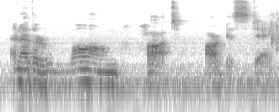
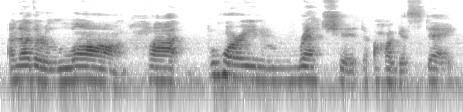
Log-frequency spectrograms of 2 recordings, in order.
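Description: First: Weary sigh. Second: Slow, louder, stretching each word in misery; drawn-out complaint. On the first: Repeated weary line. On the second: Girl groaning about another dull hot day, drawn out slowly. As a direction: drag it out like a groaning child. Exaggerated weary repeat. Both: A narrator's reading.

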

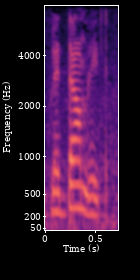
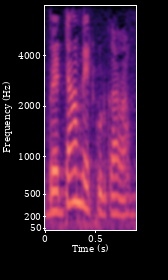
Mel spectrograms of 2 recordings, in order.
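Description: First: Scornful mutter. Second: Lower, sneering repeat of bread omelette; mock her offer with disgust; scornful mimicry. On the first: Acted. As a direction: lower and softer, dismissive "bread omelette". (வெறுப்போடு மெதுவாக "bread omelette") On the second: (ஏளனமாக "bread omelette" என்று திருப்பிச் சொல்லுதல்) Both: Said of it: "என்னது, bread ஆம்லெட்டா?".

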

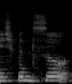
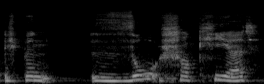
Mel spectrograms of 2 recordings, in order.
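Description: First: Said in the usual way. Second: Shocked. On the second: Real, not acted. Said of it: "wirklich so schockiert".

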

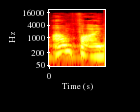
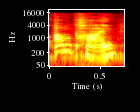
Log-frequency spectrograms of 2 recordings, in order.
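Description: First: Fine with teeth on the lip; correct F in fine. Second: I'm fine with fine said as pine, a hard P; wrong P in fine. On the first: A teacher saying I'm fine correctly with an F. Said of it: "제가 의도는". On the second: A teacher joking how fine becomes pine with a P. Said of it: "P I N E 하면". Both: Shown as a demonstration.

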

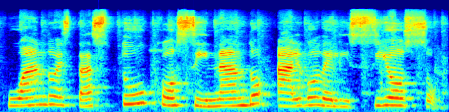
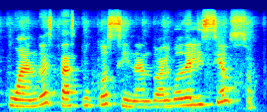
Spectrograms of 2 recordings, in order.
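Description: First: Slow, word-by-word question; slow dictation. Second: Said in the usual way. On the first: Shown as a demonstration. Teacher sets class a question about cooking, slowly and deliberately. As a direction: space out each part for learners. Teacher gives sentence to translate.

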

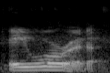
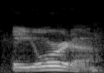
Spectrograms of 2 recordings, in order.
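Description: First: "aorta" slurred toward aurora, the t dropped; "aorta" half-swallowed, nearly "aurora"; garbled aorta. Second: Correcting herself: "Aorta" said clearly; careful aorta. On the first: Real, not acted. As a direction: stumble on "aorta" so it comes out "eora". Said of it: "Why can't I say that? I wanna say aurora". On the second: Shown as a demonstration. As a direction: land "Aorta" cleanly, each syllable placed. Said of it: "There it is".

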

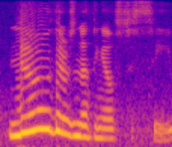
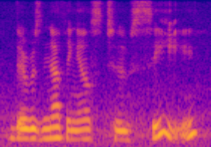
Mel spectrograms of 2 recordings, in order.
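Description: First: "No" high and loud, then falling through "see"; emphatic denial. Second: "There was nothing else to see" as a tentative question. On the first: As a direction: hit "No" hard and close the matter. Dorian's firm denial of the question. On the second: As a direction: lift "see" slightly, asking for confirmation. Painter asks, Dorian answers alike. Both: Acted.

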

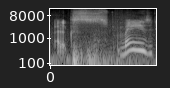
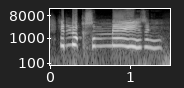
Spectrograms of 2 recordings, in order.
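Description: First: Hushed awe. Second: High, gushing exclamation; excited awe. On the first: Gamer first taking in the sight, hushed awe. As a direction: admire it softly, almost to yourself. First, restrained take of admiring remark. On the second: Gamer marvelling at what he sees, high excited awe. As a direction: burst out with delight. Same remark repeated with excitement. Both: Real, not acted.

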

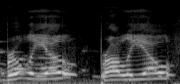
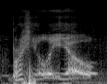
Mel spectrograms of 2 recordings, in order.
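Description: First: "Brolio" low, rising at the end; low-pitched "Brolio", tipped up like a question. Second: "Brolio" flipped up high; high, playful try at "Brolio"; high-pitched variant. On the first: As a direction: try out "Brolio" in a deep register. Trying out ways to say a name. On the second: Same name tried a third way. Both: Pretend.

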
